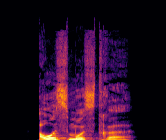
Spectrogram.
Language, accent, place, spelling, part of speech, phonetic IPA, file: German, Germany, Berlin, ausmustre, verb, [ˈaʊ̯sˌmʊstʁə], De-ausmustre.ogg
- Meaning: inflection of ausmustern: 1. first-person singular dependent present 2. first/third-person singular dependent subjunctive I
